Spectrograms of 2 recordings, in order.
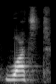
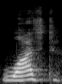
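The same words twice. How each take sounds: First: वॉच्ड said as "wacht"; final D as T. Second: Watched said wrongly as "wajd"; voiced final D. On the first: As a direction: close वॉच्ड on a voiceless t. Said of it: "ट पढ़ेंगे". (वॉच्ड के अंत में ट की आवाज़) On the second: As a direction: let watched end in a buzzed, voiced d. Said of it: "watched नहीं पढ़ेंगे". (watched को वॉज्ड बोलकर) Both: Shown as a demonstration.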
